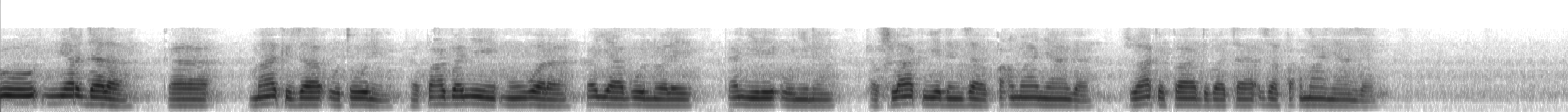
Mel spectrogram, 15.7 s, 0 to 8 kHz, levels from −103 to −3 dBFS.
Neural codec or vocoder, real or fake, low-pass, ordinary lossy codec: none; real; 7.2 kHz; AAC, 16 kbps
